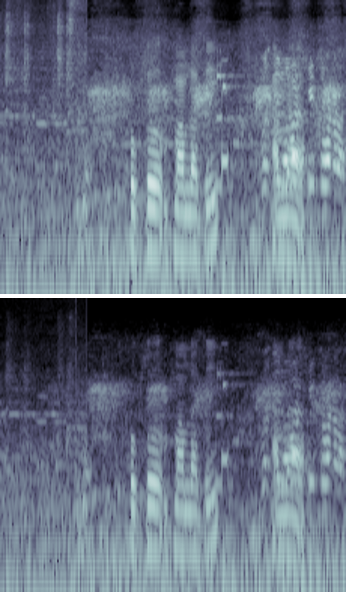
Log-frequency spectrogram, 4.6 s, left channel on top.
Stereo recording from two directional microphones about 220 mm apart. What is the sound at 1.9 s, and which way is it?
Speech, 25° left (ahead or behind).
